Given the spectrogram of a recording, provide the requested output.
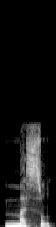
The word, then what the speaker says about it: maçon: Here you can see that we've got this little cédille beneath the C, okay? And it just means that you will pronounce this C as S, okay? So that's the reason why. It's un maçon. Son, okay? O-N in your nose, nasal, un maçon, all right?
